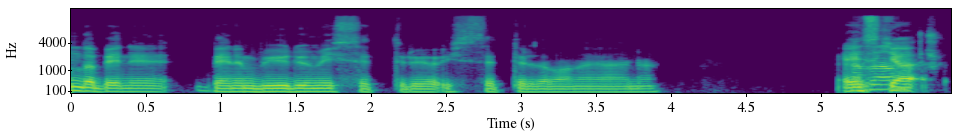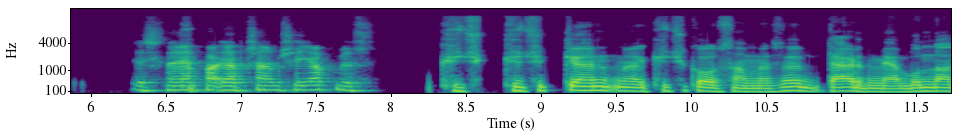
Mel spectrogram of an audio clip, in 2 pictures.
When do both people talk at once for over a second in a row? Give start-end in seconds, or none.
none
